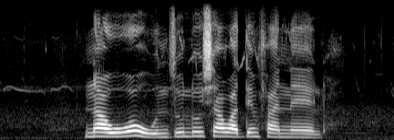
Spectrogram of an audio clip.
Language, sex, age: Tsonga, female, 20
